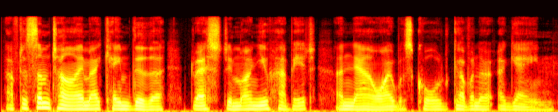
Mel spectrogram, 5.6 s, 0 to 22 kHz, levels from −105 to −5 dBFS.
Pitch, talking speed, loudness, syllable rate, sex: 115 Hz, 195 wpm, -19 LUFS, 5.2 syllables/s, male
